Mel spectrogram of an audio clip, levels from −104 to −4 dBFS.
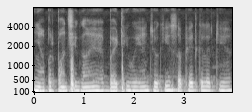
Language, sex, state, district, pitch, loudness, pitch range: Hindi, male, Bihar, Bhagalpur, 140 Hz, -16 LUFS, 135-145 Hz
